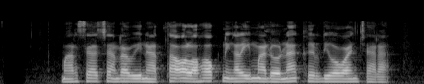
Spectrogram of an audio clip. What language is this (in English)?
Sundanese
